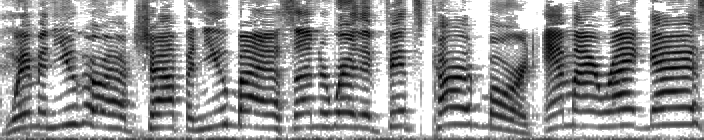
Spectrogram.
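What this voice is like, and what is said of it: Gallagher impression, southern accent. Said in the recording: “doing Gallagher's material... with a southern accent”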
